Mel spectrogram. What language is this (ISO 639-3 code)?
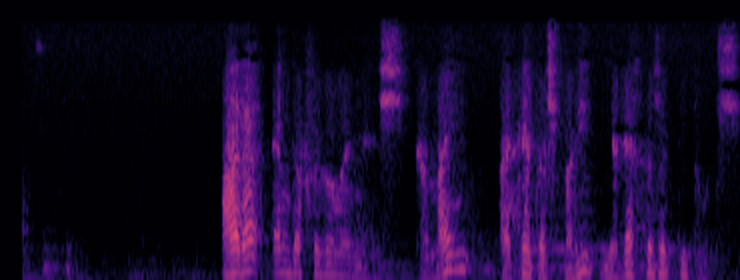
cat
